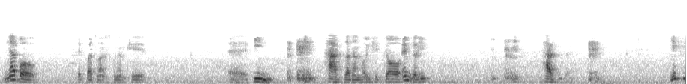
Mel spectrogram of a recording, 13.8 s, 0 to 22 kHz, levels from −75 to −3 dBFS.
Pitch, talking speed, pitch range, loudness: 110 Hz, 75 wpm, 100-125 Hz, -29 LUFS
